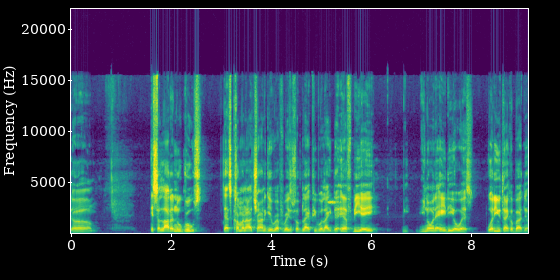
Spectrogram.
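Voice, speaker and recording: A normal speaking voice from a man, fairly low in pitch, fairly even in intonation and fairly quick in pace. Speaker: interviewer. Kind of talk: casual talk to camera.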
